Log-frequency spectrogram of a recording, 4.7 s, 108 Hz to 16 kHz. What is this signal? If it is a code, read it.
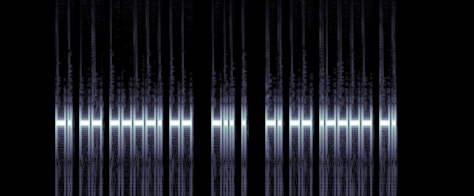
Morse code, heard as a keyed tone, about 38 wpm, 700 Hz. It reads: NM9M DE NM1N
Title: USA Callsign DE Callsign - 4 Characters - 40wpm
